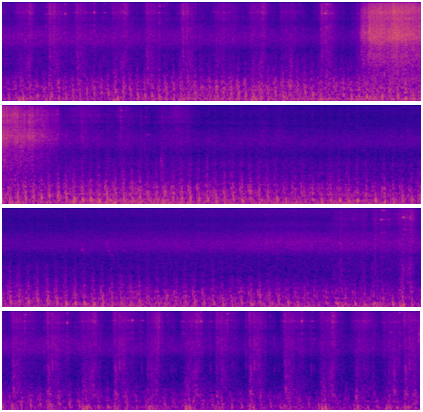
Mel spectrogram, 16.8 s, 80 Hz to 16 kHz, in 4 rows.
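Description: A helicopter in the video game Arma 3 drones with a steady rotor whir and pulsing chop throughout, loud and continuous, with a brief hiss partway through and rhythmic thumps near the end.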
